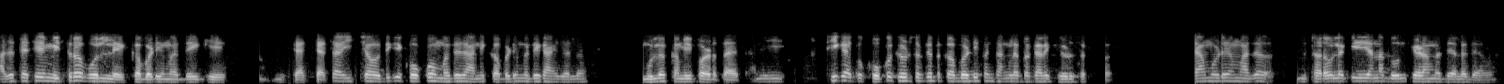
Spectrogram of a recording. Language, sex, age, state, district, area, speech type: Marathi, male, 18-30, Maharashtra, Ratnagiri, rural, conversation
